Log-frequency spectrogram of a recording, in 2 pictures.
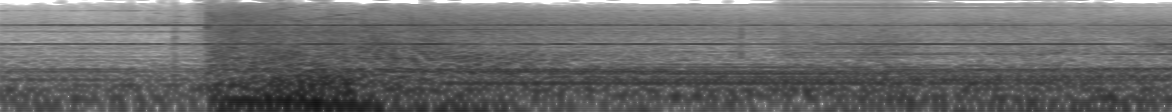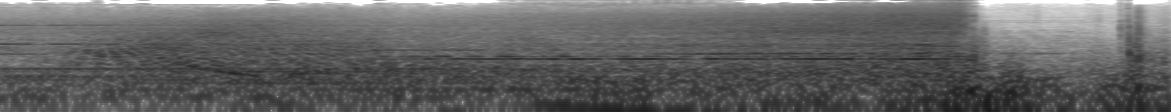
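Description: A glowing device surges with a loud crackling, roaring burst of energy.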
